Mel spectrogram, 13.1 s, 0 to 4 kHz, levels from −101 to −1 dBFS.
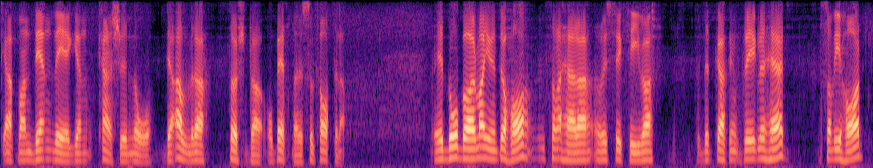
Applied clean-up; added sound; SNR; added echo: neural separator model SepFormer WHAM!.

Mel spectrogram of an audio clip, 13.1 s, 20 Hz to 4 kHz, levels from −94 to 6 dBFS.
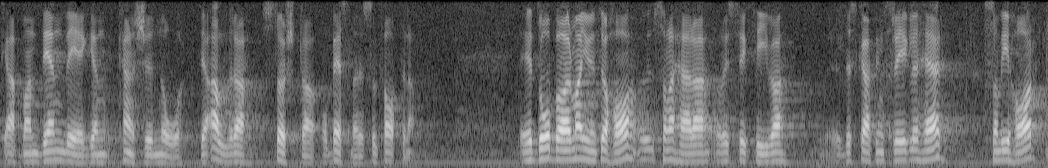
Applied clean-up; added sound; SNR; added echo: none; none; none; none.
